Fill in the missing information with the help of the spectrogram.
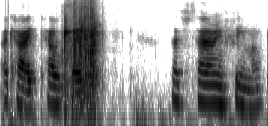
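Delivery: ordinary delivery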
